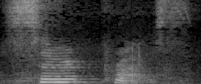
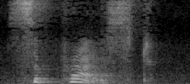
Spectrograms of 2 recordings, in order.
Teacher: we can pronounce it just as surprised, and we don't pronounce the R sound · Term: dissimulation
